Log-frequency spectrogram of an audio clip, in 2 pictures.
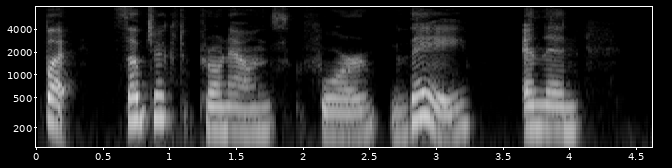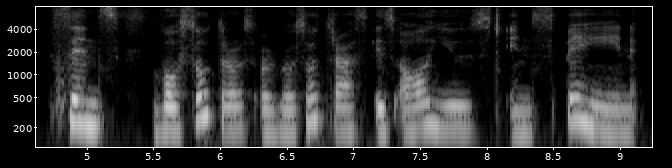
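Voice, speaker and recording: A young woman explains Spanish pronouns in a relaxed, chatty way, full of fillers and little asides. Her voice sits at an ordinary middle pitch. The sound is close and dry, with no room around it. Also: slow pace, vocal fry, dry recording. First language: English. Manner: chatty, uses fillers, quiz-style prompts. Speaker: Spanish teacher. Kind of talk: casual online language lesson.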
